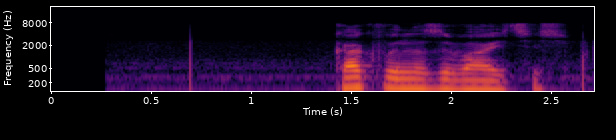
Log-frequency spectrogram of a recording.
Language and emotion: Russian, neutral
